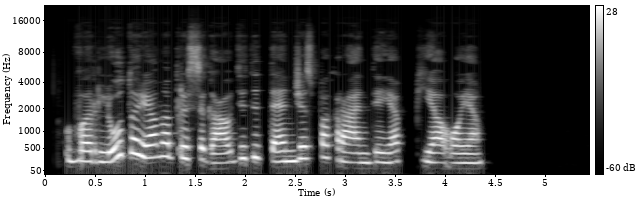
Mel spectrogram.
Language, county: Lithuanian, Marijampolė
